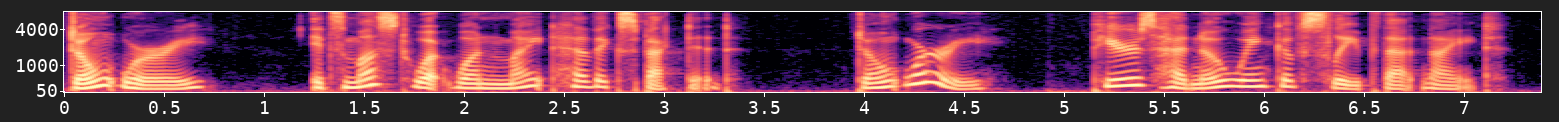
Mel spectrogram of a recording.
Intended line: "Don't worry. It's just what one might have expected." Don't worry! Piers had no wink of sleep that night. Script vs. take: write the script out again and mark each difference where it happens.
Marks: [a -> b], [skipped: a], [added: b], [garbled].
"Don't worry. It's [just -> must] what one might have expected." Don't worry! Piers had no wink of sleep that night.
